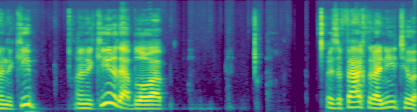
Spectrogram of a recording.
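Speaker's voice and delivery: talking with a mouthful of food, muffled. Explaining a problem while eating popcorn: talking with a mouthful. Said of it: "now I'm talking with a mouthful".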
